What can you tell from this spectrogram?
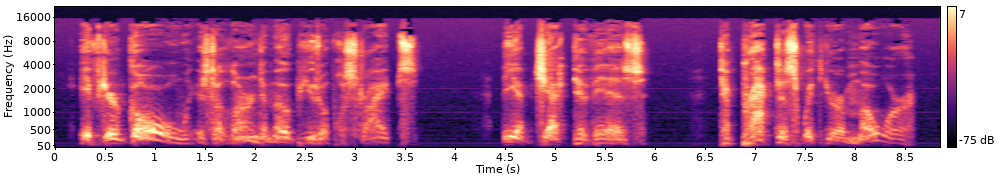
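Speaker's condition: Partial laryngectomy; about 20 years since sudden onset, speech still self-described as unusual

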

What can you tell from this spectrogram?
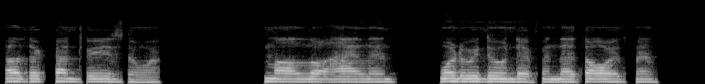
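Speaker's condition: ALS; eyes expected to last long

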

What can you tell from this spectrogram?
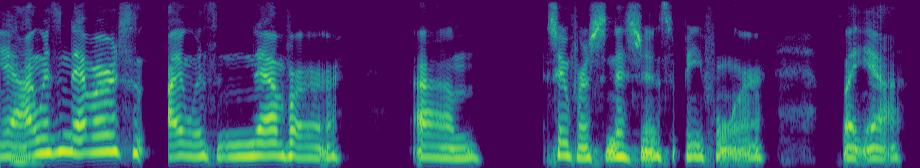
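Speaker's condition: ALS; voice weaker when tired or after much talking

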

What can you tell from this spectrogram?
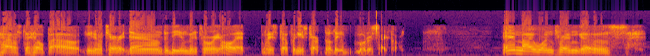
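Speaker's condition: No condition

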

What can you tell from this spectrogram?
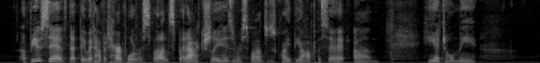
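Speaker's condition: Cleft lip and palate, unilateral

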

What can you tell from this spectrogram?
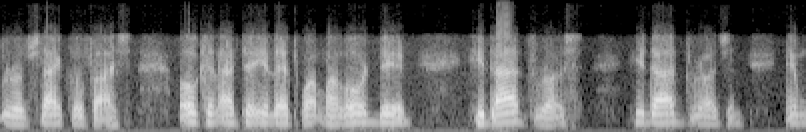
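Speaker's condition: Cerebral palsy; can't talk plain when nervous

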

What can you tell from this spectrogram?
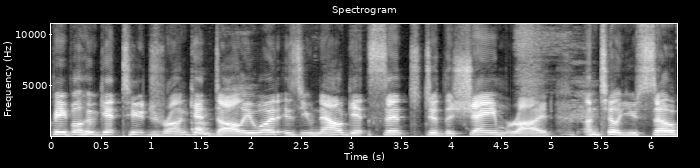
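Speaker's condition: No condition

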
